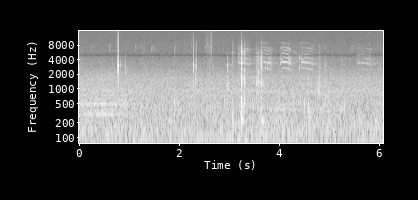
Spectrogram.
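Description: Outdoor ambience with a small songbird's quick run of short chirps about four seconds in, and several sharp clicks, the loudest a little past three seconds. A low hum fades out about a second in.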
